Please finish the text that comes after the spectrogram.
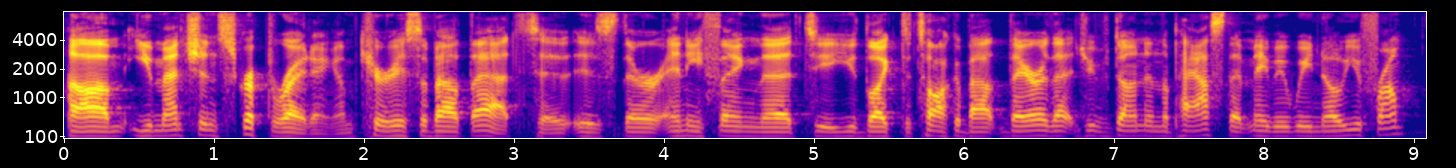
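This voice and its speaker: A man's voice: fairly low pitch, fairly even intonation, normal speed, few pauses, bright, forceful tone, clean tone. A man, hosting a casual interview in an informal, enthusiastic way. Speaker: podcast host, interviewer.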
